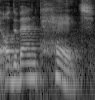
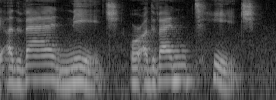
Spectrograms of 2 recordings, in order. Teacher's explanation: visit our store this weekend you don't say advantage okay because there's no stress on the last a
